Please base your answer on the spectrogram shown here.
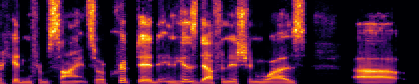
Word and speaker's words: cryptid: Some people say cryptoid or cryptozoid and I hear different iterations but yes it is crypted.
